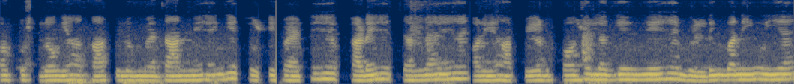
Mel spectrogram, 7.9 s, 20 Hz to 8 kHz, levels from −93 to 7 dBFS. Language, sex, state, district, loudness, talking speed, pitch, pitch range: Hindi, female, Bihar, Jamui, -16 LUFS, 205 wpm, 175 Hz, 165-190 Hz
